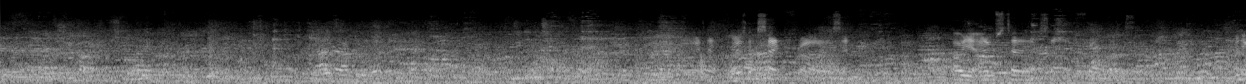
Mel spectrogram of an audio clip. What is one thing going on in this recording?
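Many people chatter indistinctly in a busy, echoing room.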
